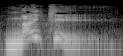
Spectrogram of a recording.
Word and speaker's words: Nike: Nike. We pronounce it Nike. It means victory.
